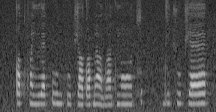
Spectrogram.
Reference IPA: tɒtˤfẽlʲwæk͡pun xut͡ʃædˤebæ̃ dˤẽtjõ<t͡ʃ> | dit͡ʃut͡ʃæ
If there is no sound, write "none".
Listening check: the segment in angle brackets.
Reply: t͡s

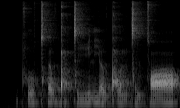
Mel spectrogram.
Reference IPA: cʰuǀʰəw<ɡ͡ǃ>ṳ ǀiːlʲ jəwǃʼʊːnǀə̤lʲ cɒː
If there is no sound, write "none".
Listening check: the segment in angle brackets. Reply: ɡ͡ǃ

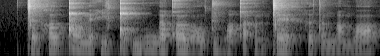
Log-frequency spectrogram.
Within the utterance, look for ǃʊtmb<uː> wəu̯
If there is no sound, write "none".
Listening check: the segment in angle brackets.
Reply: uː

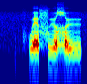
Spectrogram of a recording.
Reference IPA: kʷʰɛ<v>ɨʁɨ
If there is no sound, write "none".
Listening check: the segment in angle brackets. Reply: f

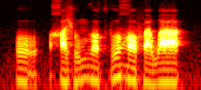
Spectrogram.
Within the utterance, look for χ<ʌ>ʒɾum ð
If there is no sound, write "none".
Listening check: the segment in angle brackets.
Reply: a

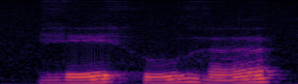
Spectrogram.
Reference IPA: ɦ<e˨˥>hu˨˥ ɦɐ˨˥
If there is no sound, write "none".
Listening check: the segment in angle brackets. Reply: e˨˥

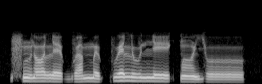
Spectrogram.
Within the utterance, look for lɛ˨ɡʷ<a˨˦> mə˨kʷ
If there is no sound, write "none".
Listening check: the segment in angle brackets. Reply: a˨˦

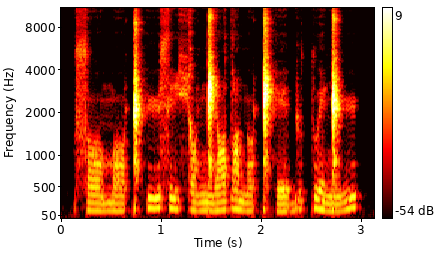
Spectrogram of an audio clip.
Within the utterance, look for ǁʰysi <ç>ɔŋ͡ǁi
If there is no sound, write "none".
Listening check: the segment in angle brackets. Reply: ç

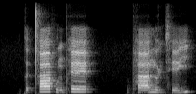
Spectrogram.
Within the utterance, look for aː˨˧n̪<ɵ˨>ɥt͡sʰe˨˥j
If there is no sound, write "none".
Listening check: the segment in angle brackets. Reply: ɵ˨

